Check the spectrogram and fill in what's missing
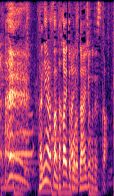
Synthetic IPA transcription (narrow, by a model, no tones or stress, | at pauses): t̪aɲ̟iaɾasãnt̪akait̪okoɾod̪aiʑobɯd̪e̞sɨ̥ka̰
